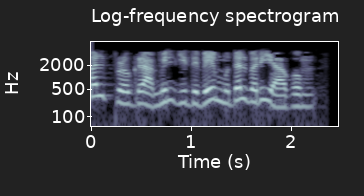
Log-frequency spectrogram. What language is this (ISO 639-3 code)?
tam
